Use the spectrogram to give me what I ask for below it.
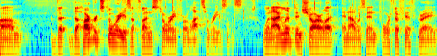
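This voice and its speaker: With a Southern US accent, a man speaks at a fairly quick pace in a fairly low pitch with lively intonation. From US South, South Carolina. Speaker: media executive. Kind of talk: casual interview. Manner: halting.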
